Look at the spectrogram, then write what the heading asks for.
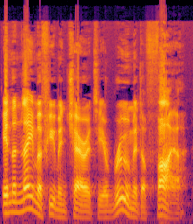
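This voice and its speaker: Guy doing a mysterious curt stranger from an old storybook, bossy and emphatic, lowish voice. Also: big pitch swings, normal speed, bright, forceful tone, exaggerated voice. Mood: urgent, demanding. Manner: terse, emphatic, commanding. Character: curt, secretive stranger, a man muffled against cold. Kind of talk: dramatic audiobook character voice.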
